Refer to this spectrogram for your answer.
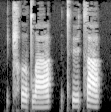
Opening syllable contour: falling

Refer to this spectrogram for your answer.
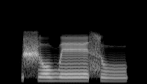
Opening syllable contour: high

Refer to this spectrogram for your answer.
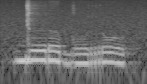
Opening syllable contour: high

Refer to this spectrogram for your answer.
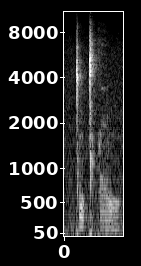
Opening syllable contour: falling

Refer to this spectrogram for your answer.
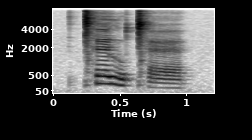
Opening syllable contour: high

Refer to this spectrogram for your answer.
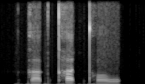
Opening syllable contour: rising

